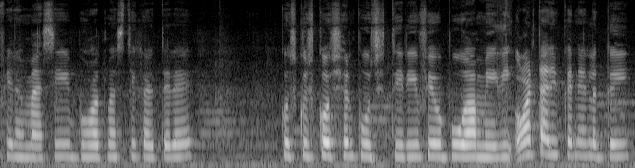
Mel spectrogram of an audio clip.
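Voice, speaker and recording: A woman's voice: high-pitched, little pitch movement, normal speed, slight background noise. A young woman narrating her family vlog in a chatty voice-over, fondly describing her relatives and outings. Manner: warm, affectionate storytelling about family. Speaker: family vlogger.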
